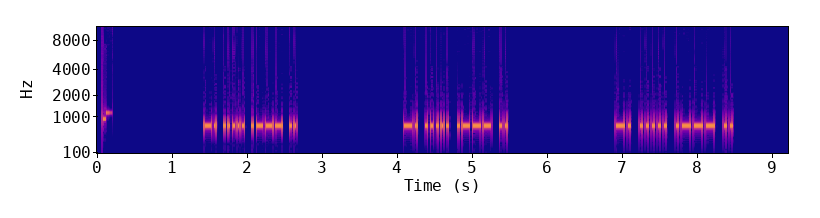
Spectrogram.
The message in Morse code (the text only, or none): N5JI N5JI N5JI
